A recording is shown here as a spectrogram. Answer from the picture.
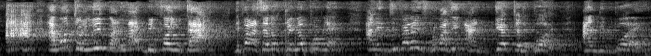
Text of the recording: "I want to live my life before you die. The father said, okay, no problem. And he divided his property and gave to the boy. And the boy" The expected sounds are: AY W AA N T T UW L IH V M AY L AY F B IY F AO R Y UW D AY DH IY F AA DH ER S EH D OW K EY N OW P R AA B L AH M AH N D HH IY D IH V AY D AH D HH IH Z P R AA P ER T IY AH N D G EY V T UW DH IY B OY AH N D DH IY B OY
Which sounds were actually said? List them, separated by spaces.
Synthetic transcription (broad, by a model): AY W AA N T T UW L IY V M AY L AY F B IY F AO Y UW D AY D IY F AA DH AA S EH D OW K EY N OW P R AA B L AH M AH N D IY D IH F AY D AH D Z P R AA P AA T IY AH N G EY V T UW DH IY B OY AH N D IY B OY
